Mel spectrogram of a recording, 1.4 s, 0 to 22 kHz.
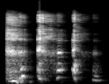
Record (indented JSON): {
  "three_cough_length": "1.4 s",
  "three_cough_amplitude": 29408,
  "three_cough_signal_mean_std_ratio": 0.56,
  "survey_phase": "beta (2021-08-13 to 2022-03-07)",
  "age": "18-44",
  "gender": "Female",
  "wearing_mask": "No",
  "symptom_none": true,
  "smoker_status": "Never smoked",
  "respiratory_condition_asthma": false,
  "respiratory_condition_other": false,
  "recruitment_source": "REACT",
  "submission_delay": "1 day",
  "covid_test_result": "Negative",
  "covid_test_method": "RT-qPCR",
  "influenza_a_test_result": "Negative",
  "influenza_b_test_result": "Negative"
}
